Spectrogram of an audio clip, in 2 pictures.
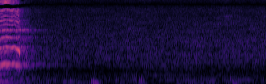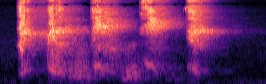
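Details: Frightened baby monkey named Bean, an orphaned infant kept by villagers, screaming while running to hug Poppy Brown: after a quiet start, five harsh, shrill screams burst out in quick succession over about two seconds.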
